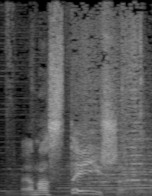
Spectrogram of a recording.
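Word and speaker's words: Anastacia: Э, певица Анастасия, э, фамилия не указывается, пожаловалась, что ей отказали в пенсии. – Анастейша, а не Анастасия.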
